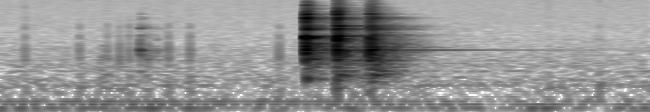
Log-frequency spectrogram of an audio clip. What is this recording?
Low quality sound of a teacup being placed on a saucer
bang, physical, teacup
